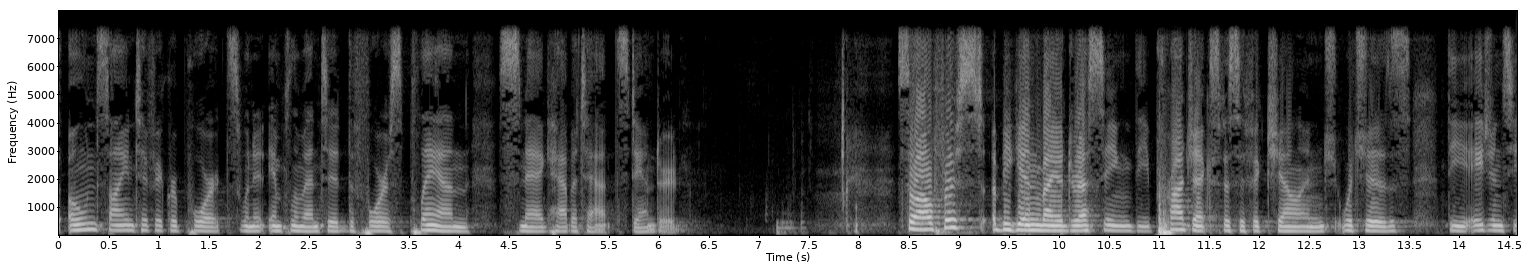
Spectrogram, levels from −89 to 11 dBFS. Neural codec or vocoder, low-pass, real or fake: none; 7.2 kHz; real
